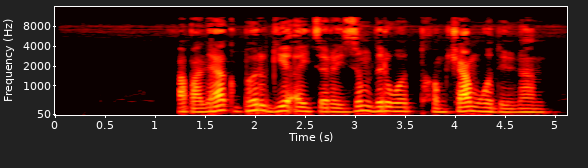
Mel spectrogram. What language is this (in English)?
Abkhazian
